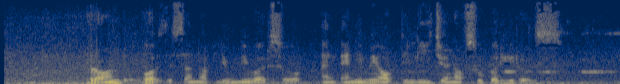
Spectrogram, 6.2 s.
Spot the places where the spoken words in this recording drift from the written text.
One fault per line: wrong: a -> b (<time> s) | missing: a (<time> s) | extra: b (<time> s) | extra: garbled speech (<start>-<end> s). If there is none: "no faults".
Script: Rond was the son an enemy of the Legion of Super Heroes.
extra: of Universo (2.0 s)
